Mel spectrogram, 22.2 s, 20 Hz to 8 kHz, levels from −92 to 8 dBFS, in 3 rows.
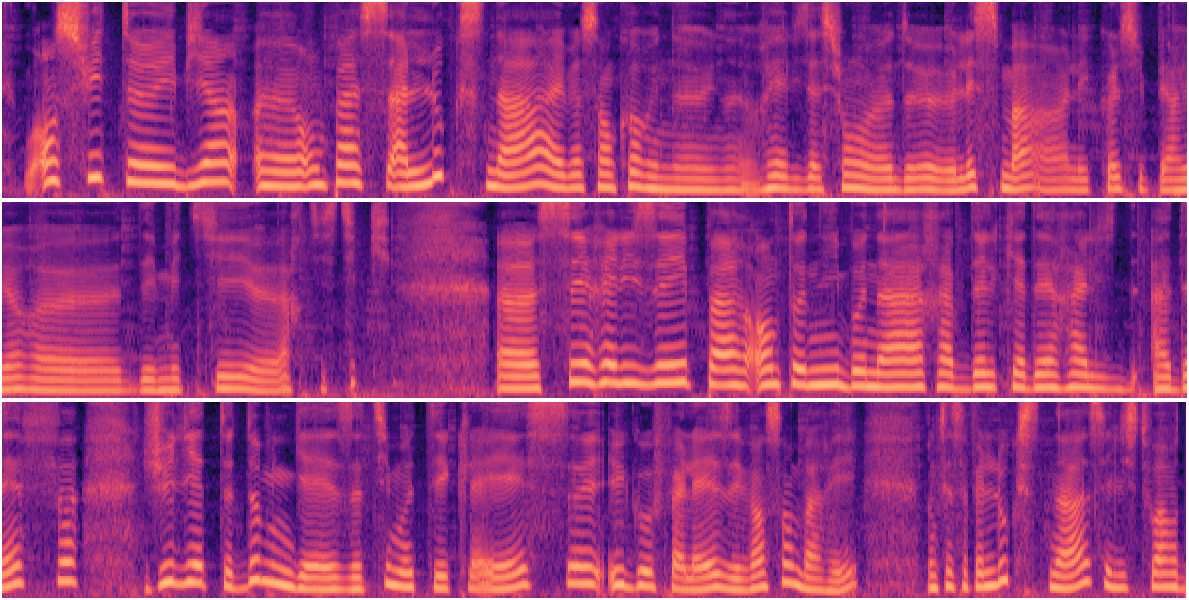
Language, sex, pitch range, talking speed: French, female, 175-245 Hz, 130 wpm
